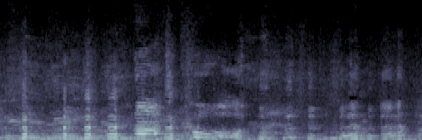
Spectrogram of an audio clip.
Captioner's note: laughing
